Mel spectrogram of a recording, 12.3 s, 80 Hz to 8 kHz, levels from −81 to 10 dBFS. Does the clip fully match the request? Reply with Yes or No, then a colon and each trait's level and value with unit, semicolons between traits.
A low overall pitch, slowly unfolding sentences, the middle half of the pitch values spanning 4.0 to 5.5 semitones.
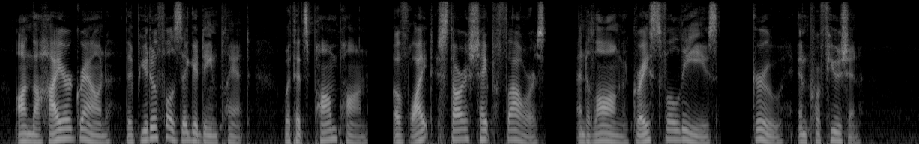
Yes: low, 115 Hz; slow, 115 wpm; average, 5.2 semitones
